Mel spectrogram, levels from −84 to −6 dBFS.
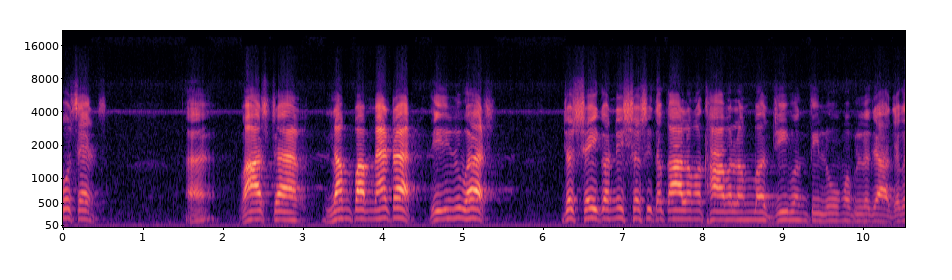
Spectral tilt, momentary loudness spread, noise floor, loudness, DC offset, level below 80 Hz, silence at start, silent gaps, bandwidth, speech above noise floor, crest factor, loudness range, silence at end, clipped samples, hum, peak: -3 dB/octave; 16 LU; -54 dBFS; -26 LUFS; under 0.1%; -60 dBFS; 0 s; none; 19.5 kHz; 27 dB; 22 dB; 4 LU; 0 s; under 0.1%; none; -6 dBFS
